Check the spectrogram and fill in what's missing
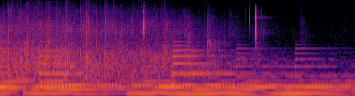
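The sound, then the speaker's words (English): An audience applauds steadily, a dense crackle of many hands clapping, over sustained instrumental chords that hold throughout; the applause of praise is for four people who said yes. The clapping thins out in the second half while the music continues. “Can we join with heaven in giving the biggest round of applause of praise for those four that said yes?”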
